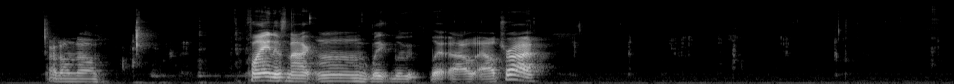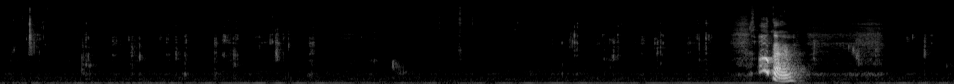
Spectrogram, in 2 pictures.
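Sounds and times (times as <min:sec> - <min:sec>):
person chewing food: 0:01.2 - 0:02.5, 0:05.4 - 0:19.0.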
